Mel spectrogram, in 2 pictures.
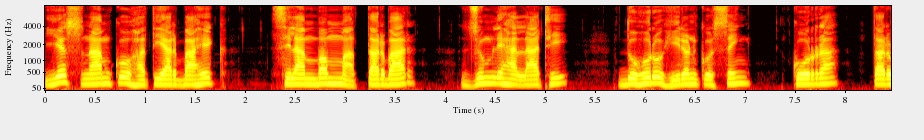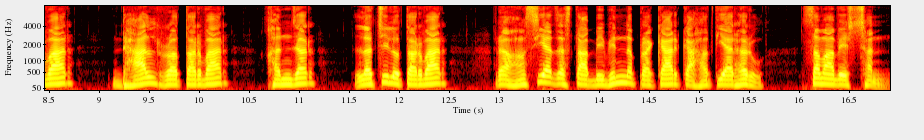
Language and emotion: Nepali, neutral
